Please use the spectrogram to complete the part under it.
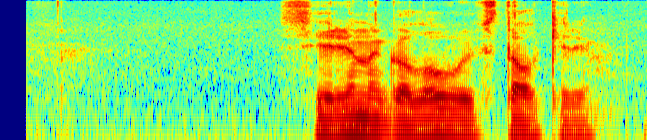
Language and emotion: Russian, neutral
